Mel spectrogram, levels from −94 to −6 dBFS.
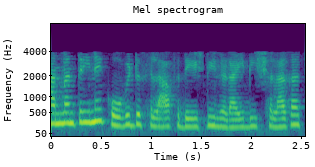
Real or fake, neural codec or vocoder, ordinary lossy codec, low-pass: real; none; AAC, 16 kbps; 7.2 kHz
